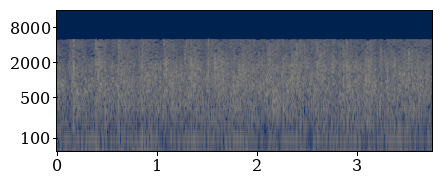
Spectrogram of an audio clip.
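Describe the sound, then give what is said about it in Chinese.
An audience at a church gathering with the Boys' Brigade applauds as one family: a dense, steady wash of many hands clapping at an even loudness throughout, with no voices heard over it. “我们再一次给掌声大家先。”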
